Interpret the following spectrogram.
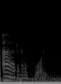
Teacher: la R final se transforma en L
